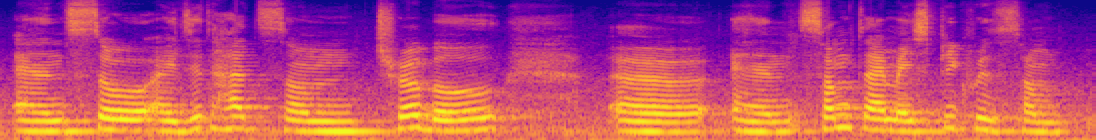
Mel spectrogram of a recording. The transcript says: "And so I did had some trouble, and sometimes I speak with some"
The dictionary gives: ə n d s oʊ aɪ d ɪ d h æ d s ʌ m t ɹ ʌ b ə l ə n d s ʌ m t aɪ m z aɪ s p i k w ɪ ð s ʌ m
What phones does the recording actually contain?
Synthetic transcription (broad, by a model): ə n s oʊ aɪ d ɪ d h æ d s ʌ m t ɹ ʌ b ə l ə n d s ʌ m t aɪ m aɪ s p i k w ɪ ð s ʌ m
